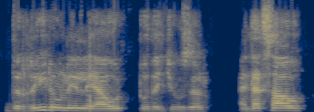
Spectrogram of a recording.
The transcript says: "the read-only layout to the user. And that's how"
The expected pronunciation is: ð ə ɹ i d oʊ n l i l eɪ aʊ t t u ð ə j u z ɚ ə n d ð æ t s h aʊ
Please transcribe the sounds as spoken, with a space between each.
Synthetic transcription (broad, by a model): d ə ɹ i d oʊ n l i l eɪ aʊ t t u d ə j u z ɚ ə n d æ t s h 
